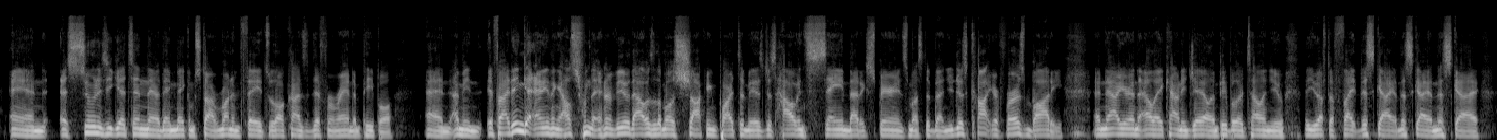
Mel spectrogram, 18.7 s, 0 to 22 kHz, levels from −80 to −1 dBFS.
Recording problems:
garbled, watery; slightly; nothing above 14.5 kHz

